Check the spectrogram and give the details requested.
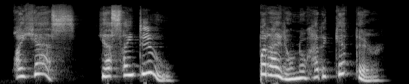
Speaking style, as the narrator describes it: exclaimed a very tired Anoia

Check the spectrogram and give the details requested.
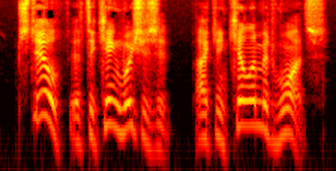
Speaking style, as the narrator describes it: he added cheerfully

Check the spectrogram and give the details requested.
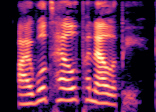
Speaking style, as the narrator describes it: answered Odysseus

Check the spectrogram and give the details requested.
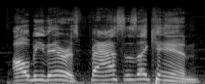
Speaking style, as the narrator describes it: shouted Ava

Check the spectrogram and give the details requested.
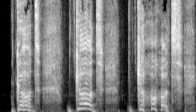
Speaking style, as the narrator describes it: cried

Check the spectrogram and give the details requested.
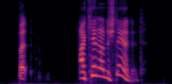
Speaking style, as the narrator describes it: cried, bewildered

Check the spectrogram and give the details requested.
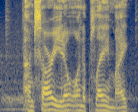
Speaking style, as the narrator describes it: he said

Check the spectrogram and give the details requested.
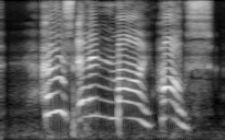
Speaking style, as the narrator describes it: The caterpillar boomed out in a loud voice

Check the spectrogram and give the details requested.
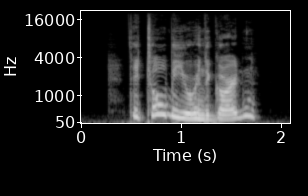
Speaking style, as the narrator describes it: she went on, prattling merrily

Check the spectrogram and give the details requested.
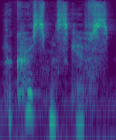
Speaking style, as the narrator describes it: murmured

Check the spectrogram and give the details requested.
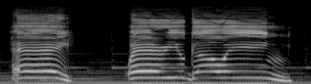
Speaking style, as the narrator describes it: shouted Libby

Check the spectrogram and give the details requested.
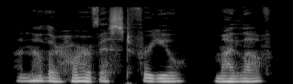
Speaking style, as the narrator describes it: he said softly

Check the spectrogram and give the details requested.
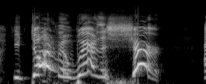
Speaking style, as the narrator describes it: he yells at me

